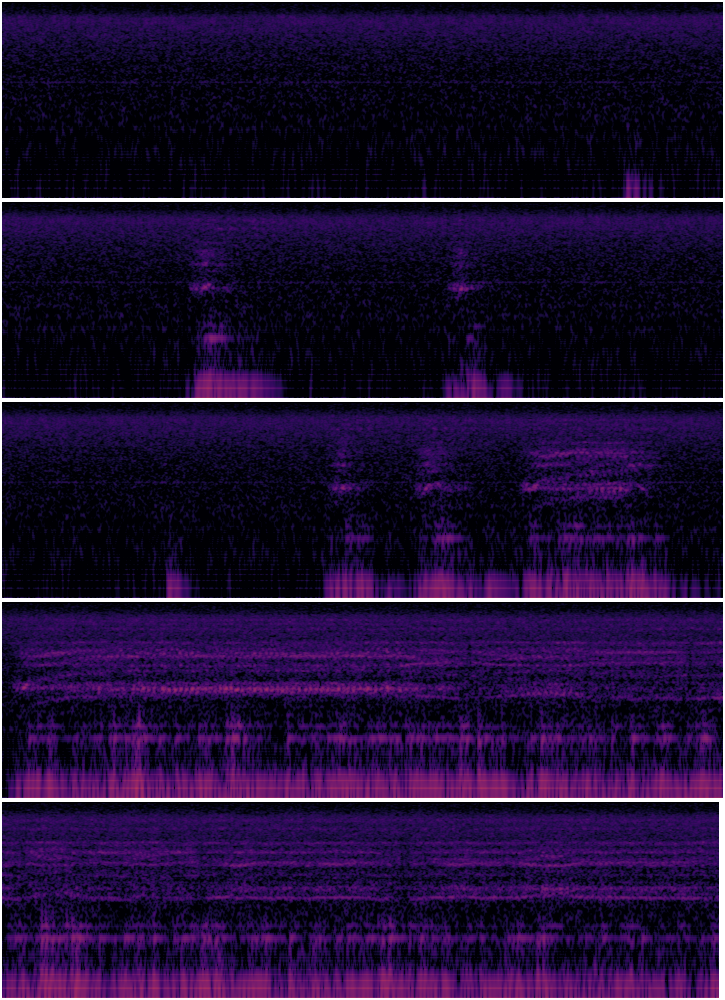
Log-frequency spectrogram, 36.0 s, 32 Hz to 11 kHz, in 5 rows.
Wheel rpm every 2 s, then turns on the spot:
0, 0, 0, 0, 10, 10, 10, 0, 0, 30, 70, 120, 160, 160, 160, 160, 160, 160.
none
